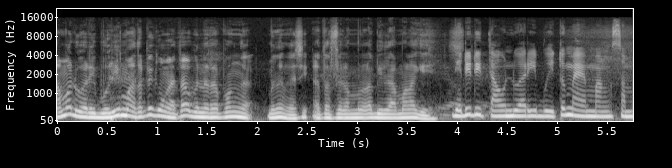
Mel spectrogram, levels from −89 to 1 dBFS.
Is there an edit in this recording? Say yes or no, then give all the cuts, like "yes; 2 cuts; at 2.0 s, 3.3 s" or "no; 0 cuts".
yes; 1 cut; at 3.8 s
